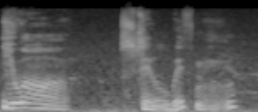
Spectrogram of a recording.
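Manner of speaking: slow, drawn-out, loaded insistent tone. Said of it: "Why are you saying it like that?".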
